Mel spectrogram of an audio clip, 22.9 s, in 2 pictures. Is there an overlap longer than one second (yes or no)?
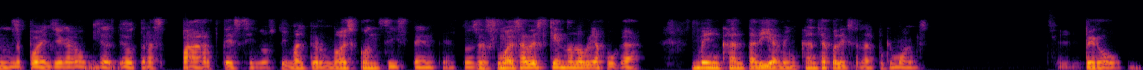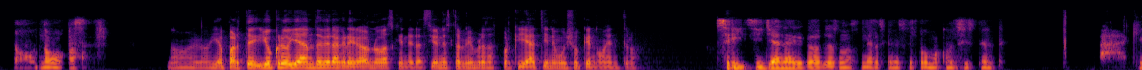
no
